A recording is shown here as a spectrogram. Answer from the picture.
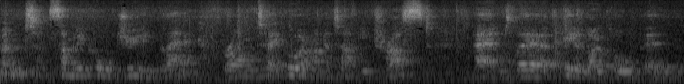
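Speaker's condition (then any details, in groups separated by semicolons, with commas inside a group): No condition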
